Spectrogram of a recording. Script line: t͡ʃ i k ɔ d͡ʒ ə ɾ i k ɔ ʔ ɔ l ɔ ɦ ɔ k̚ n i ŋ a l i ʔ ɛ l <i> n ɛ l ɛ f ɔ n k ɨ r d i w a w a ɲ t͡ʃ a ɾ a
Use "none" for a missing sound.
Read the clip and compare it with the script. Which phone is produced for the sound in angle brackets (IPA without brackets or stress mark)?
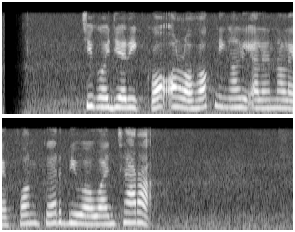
ɛ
